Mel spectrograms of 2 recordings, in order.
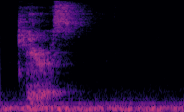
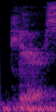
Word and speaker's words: charis: The I is a long E.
